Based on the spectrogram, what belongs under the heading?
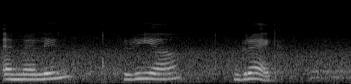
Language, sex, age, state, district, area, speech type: Goan Konkani, female, 30-45, Goa, Pernem, rural, spontaneous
